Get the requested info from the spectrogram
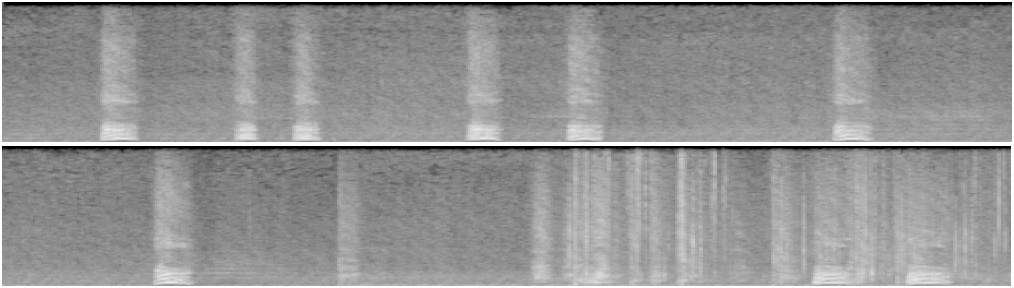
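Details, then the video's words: Playful puppies running and play-fighting on fresh green grass let out sharp, bright yips, evenly spaced at first, then thickening into a busier, overlapping flurry of barks and squeaks toward the close. "Dog barking sounds"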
